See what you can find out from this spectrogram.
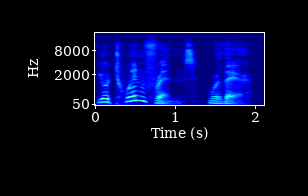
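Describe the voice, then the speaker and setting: A man playing a courteous, wry, quietly mysterious college professor in a visual novel, speaking in a theatrical, measured way. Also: mid-range voice, huge pitch swings, no echo, clean studio sound. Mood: concerned. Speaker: professor character.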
